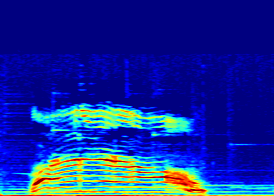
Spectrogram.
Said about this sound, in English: Nope, the cat's alive. The cat is alive and not happy.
